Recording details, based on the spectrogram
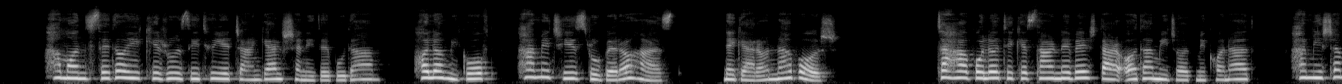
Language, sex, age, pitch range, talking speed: Persian, female, 30-49, 205-280 Hz, 105 wpm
